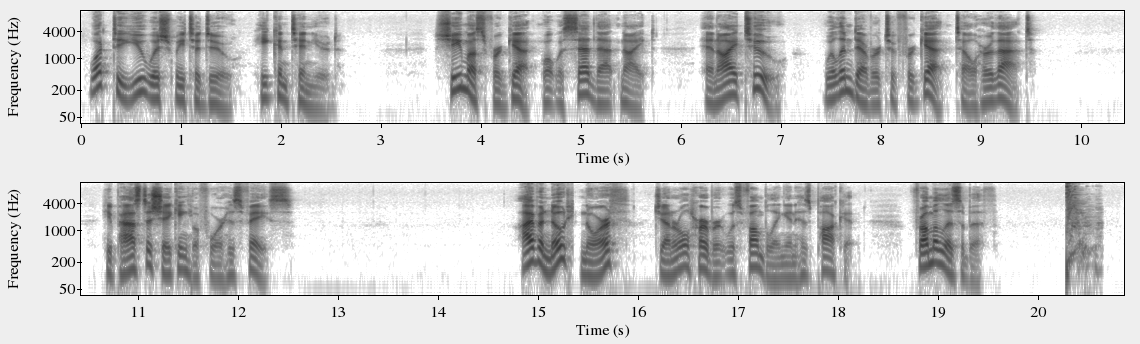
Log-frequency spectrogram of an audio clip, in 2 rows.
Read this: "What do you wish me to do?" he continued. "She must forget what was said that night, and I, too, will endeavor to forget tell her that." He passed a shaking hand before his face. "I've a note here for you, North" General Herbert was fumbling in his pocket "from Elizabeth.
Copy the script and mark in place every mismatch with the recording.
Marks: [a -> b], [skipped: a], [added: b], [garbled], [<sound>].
"What do you wish me to do?" he continued. "She must forget what was said that night, and I, too, will endeavor to forget tell her that." He passed a shaking [skipped: hand] before his face. "I've a note [skipped: here for you,] North" General Herbert was fumbling in his pocket "from Elizabeth. [thud]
